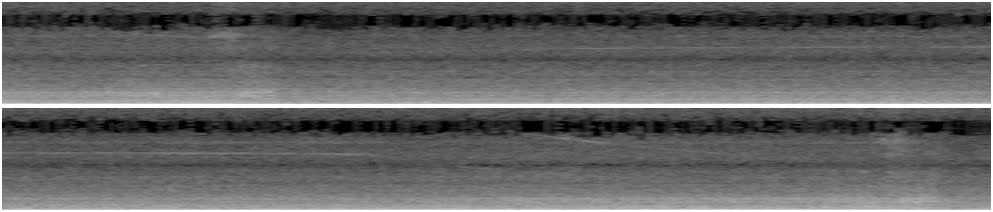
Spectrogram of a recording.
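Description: Deep diesel idle with an uneven, loping beat of roughly three pulses a second that never settles; rough idle, cause unclear.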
